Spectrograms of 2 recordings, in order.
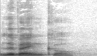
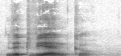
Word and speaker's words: Litvinenko: Yes, it's Dmitry Levenko. – I'm sorry, but could you spell that for me, please? – Dmitry. D-I-M-I-T-R-I. Litvienko. L-I-T-V-I-N-E-N-K-O.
